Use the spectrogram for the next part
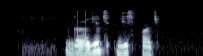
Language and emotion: Russian, neutral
